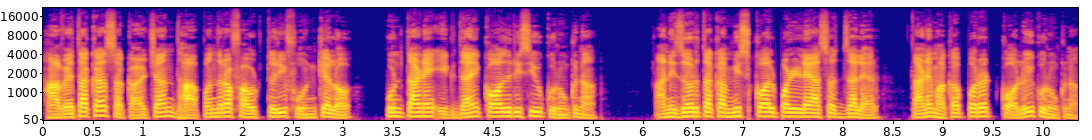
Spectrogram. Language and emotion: Goan Konkani, neutral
